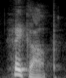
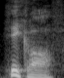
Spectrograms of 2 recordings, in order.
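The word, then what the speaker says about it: hiccough: sense but some people say that word is pronounced hiccup which means that the o g sound is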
